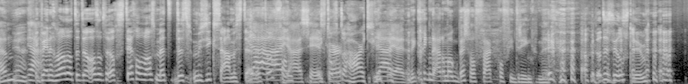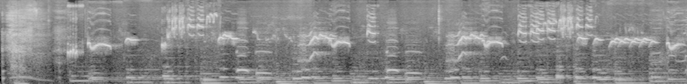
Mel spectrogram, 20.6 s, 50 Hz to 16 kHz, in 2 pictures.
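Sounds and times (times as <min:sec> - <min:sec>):
speech: 0:00.0 - 0:20.6
laughter: 0:03.8 - 0:06.5, 0:08.1 - 0:11.2
bird-like whistled chirps and trills: 0:11.3 - 0:20.6
musical jingle with steady low bass notes: 0:12.3 - 0:20.5.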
